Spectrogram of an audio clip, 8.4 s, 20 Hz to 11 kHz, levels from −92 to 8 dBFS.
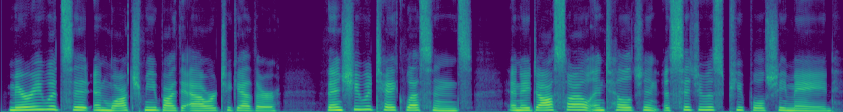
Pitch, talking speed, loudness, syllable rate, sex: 240 Hz, 165 wpm, -17 LUFS, 4.8 syllables/s, female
